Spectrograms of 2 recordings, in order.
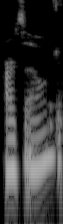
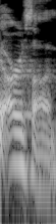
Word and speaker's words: Arzon: instructor robin arzon arzone how do you say her last name arzone i say arson robin arzon okay this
